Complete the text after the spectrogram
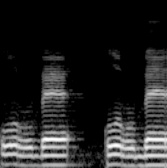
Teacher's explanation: ഖുർബ ഖാഫിനും റാഇനും തഫ്ഖീം. ഖുർബ അലിഫിൽ വഖഫ് ചെയ്യുക.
